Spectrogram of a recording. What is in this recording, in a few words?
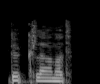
"geklammert", German; adjectives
